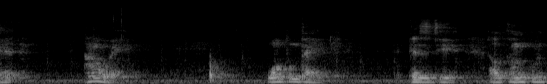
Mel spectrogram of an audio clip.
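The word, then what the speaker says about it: wampumpeag: The word wampum, the Algonquin pronunciation is 3 syllables, not 2. So why 2? Because the Europeans didn't want to say it our way. Wampum peg is the Algonquin pronunciation. Wampum peg.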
